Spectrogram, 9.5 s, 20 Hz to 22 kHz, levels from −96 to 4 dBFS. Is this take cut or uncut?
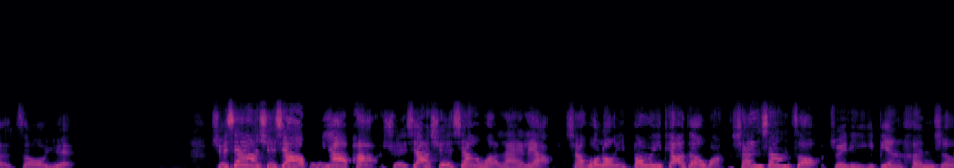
cut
